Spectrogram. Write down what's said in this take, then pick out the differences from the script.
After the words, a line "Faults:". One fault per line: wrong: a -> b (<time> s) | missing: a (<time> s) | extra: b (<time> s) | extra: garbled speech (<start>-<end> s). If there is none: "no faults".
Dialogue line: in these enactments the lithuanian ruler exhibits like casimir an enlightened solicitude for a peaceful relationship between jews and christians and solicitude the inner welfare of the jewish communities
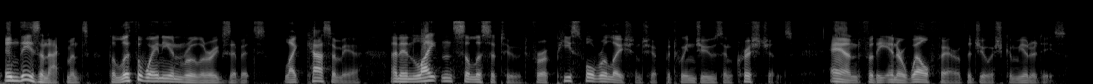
in these enactments the lithuanian ruler exhibits like casimir an enlightened solicitude for a peaceful relationship between jews and christians and for the inner welfare of the jewish communities
Faults:
wrong: solicitude -> for (8.6 s)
